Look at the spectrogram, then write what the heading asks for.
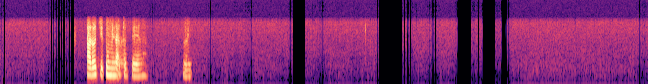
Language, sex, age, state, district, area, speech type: Santali, female, 30-45, West Bengal, Paschim Bardhaman, rural, conversation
